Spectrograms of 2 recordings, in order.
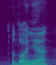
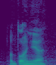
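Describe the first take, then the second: Both takes have the same delivery.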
